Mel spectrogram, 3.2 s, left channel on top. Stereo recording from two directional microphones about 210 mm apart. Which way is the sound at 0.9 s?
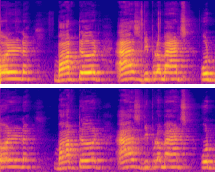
30° left (ahead or behind).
